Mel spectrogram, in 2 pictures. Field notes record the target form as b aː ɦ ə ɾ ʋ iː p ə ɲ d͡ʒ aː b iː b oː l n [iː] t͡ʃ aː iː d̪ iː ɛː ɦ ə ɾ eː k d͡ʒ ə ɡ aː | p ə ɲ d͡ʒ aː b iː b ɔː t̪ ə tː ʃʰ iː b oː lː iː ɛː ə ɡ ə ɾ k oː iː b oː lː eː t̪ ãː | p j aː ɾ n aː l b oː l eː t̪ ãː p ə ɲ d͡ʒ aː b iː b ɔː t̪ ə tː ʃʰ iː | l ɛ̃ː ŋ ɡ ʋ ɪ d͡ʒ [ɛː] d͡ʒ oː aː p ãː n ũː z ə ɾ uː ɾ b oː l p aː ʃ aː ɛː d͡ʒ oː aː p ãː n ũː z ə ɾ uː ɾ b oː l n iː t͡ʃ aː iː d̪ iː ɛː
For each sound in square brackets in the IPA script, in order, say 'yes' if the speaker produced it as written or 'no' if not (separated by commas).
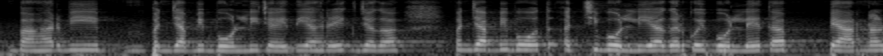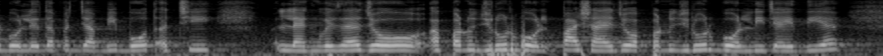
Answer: yes, yes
